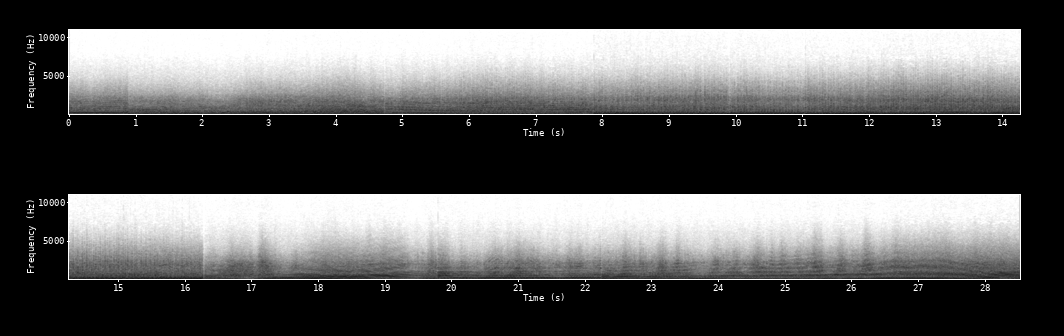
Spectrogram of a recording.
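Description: A propeller plane engine drones loudly, its pitch rising and falling as the plane dives.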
